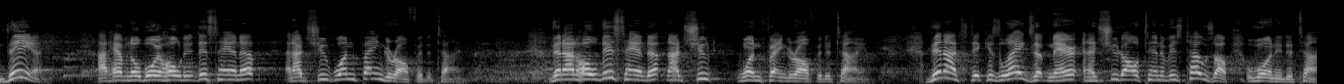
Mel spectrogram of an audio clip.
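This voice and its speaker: This speaker, in a North Carolina accent, keeps a moderate pace with very wide pitch swings. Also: man, high pitch for a man. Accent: Southern US (North Carolina). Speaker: Baptist preacher. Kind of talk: Sunday morning sermon, folksy revivalist preaching with humorous asides. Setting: church service with congregation. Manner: rhythmic, emphatic repetition in climactic gospel appeal.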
